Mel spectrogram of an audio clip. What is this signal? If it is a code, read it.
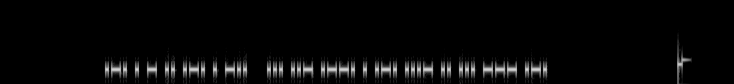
Morse code, heard as a keyed tone, about 40 wpm, 700 Hz. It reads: RETIRED SUPERVISOR
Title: K1USN SST QSO Practice 40wpm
